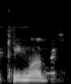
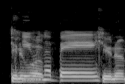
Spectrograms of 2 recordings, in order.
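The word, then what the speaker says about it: Keweenaw: so the kbic is a quinoa I'm saying it wrong Kuno Bay Indian Community yes and so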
